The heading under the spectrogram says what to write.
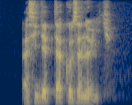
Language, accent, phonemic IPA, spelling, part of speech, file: French, France, /a.sid ɛp.ta.ko.za.nɔ.ik/, acide heptacosanoïque, noun, LL-Q150 (fra)-acide heptacosanoïque.wav
- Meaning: heptacosanoic acid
